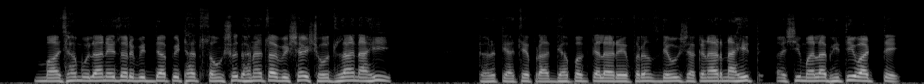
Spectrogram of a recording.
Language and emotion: Marathi, fearful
